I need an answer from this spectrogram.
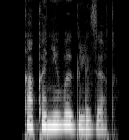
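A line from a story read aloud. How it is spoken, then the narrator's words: Anxious whispered question. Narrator (Russian): шепотом спросила, не в силах больше молчать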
